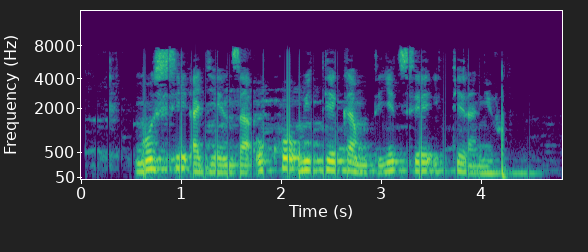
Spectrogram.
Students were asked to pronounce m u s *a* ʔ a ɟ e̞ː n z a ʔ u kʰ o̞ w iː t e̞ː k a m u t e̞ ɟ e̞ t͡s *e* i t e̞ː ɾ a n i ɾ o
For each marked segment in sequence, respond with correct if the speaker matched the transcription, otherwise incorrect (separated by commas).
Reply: incorrect, correct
